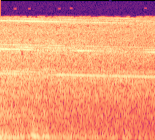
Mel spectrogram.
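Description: Steady rushing roar of a spaceship entering the atmosphere to land, with broad hiss over a deep rumble, holding level throughout with no voices.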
